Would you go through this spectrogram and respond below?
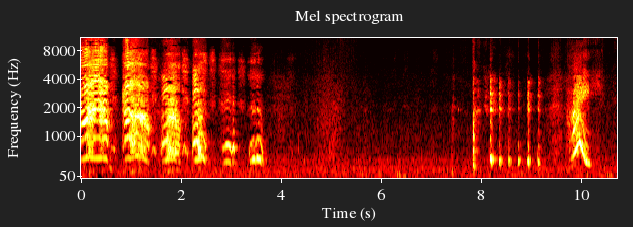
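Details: Infant crying: bursts of loud high-pitched crying and wailing, a pause, then short sobbing catches and another cry. An ordinary fussing cry.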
